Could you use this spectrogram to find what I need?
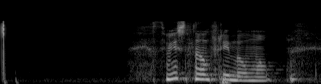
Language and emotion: Russian, positive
